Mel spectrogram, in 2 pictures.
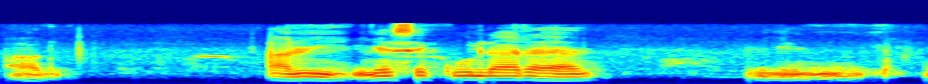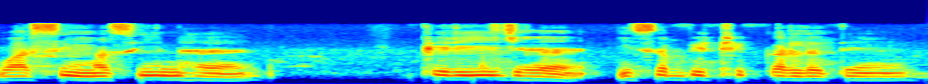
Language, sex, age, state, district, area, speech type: Urdu, female, 60+, Bihar, Supaul, rural, spontaneous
